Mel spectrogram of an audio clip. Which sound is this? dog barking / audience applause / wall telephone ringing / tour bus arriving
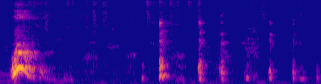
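dog barking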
